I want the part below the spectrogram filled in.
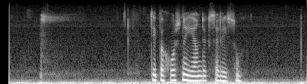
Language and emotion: Russian, neutral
